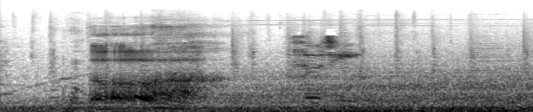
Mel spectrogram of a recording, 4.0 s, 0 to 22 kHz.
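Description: Cabin noise of a dual-motor Tesla Model 3 Long Range launching at full throttle from a standstill to 60 mph: low road and tyre rumble building steadily with speed. About a second in there is a short, breathy exclamation from the driver.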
